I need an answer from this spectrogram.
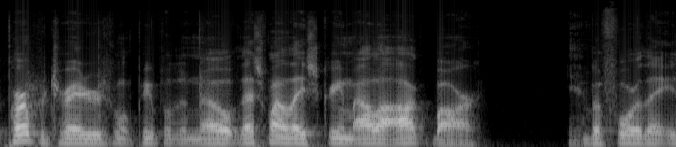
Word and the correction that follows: Allahu Akbar: Is that how you pronounce it? – Allahu Akbar.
